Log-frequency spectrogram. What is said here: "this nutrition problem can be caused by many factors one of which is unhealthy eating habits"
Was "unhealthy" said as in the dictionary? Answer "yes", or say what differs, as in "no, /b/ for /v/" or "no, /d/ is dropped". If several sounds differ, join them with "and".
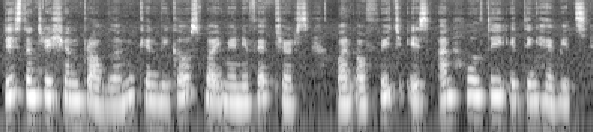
no, /t/ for /θ/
